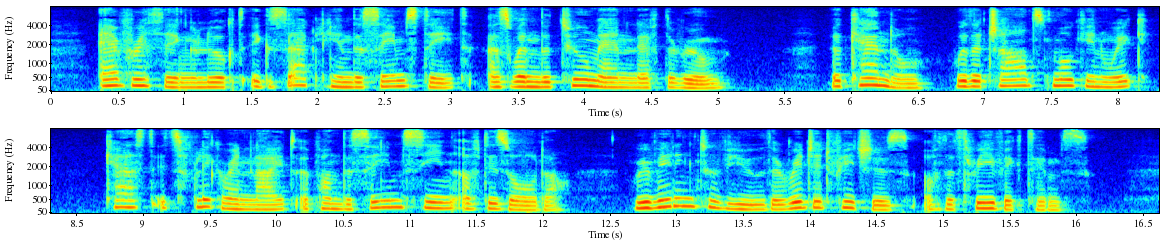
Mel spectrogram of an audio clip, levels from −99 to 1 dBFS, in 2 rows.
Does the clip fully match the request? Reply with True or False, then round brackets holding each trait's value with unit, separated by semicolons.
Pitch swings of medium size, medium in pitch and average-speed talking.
True (4.5 semitones; 180 Hz; 150 wpm)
